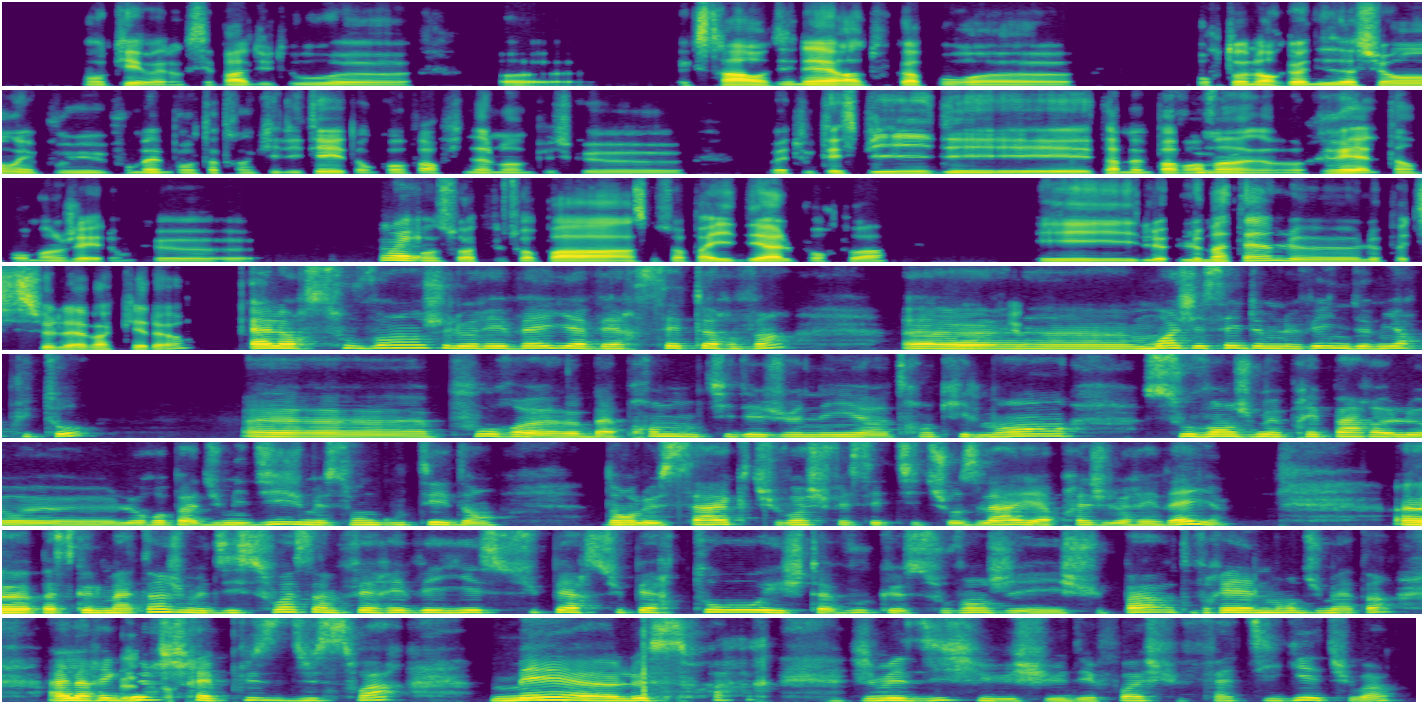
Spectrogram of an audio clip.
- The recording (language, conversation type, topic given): French, advice, Comment trouver du temps pour faire du sport entre le travail et la famille ?
- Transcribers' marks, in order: "puis" said as "pouis"; drawn out: "Heu"; drawn out: "heu"; laughing while speaking: "le soir"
